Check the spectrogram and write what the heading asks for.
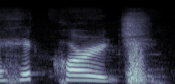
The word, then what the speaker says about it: recorde: não sei o quê Tá errado é recorde o corte que é Tonico recorde a oferta recorde não recorde então isso aí são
